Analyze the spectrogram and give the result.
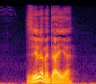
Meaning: silver medal
- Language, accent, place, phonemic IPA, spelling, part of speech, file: German, Germany, Berlin, /ˈzɪlbɐmeˌdaljə/, Silbermedaille, noun, De-Silbermedaille.ogg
